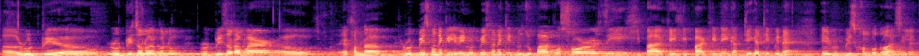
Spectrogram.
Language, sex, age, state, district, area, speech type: Assamese, male, 18-30, Assam, Charaideo, urban, spontaneous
